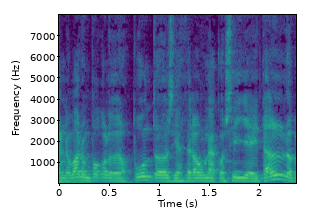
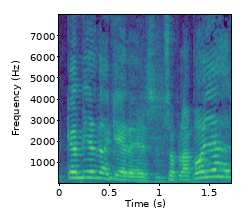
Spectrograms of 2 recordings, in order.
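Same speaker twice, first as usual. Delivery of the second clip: Vegeta insult; 8 semitones higher, slower than usual. Retold or imitated. Imagining an uncensored Vegeta line for the chat, mock shout. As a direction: bark the insult like a furious cartoon villain. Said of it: "que Vegeta le dije".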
